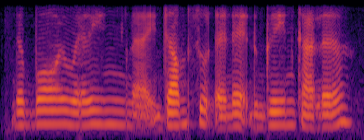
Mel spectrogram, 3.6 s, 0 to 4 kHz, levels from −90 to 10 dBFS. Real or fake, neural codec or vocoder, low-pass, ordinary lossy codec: fake; vocoder, 44.1 kHz, 80 mel bands, Vocos; 3.6 kHz; none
